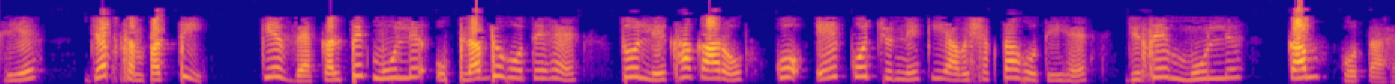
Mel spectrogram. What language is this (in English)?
Hindi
